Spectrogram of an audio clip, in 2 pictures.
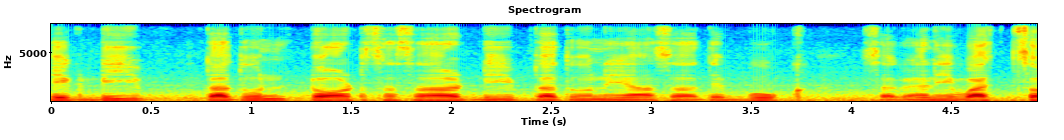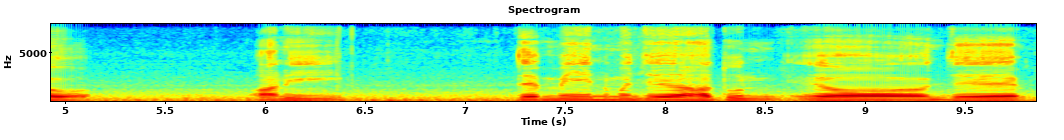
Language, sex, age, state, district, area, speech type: Goan Konkani, male, 30-45, Goa, Murmgao, rural, spontaneous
